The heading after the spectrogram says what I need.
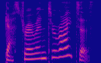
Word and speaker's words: gastroenteritis: That's right. It's the fifth syllable. Now you say it. Gastroenteritis.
